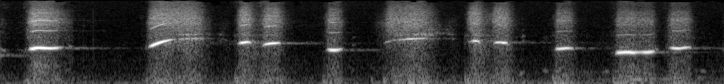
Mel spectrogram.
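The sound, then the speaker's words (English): A person whistles the jaunty, bouncy theme tune of the Andy Griffith Show alone, a quick series of clear, short notes and little phrases in a lively rhythm, fairly loud. “Some of y'all might know that, but I might whistle just a little bit for you if you'll let me, okay?”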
